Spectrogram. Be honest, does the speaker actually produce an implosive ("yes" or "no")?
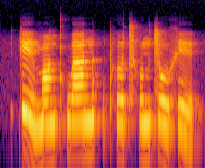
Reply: no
